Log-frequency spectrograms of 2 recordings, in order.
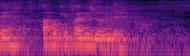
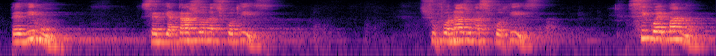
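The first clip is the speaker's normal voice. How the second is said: higher and louder, rising command; commanding call; 4 semitones higher, 4 dB louder than usual. Acted. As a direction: order the dead boy to rise. Preacher voices Christ raising the dead.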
